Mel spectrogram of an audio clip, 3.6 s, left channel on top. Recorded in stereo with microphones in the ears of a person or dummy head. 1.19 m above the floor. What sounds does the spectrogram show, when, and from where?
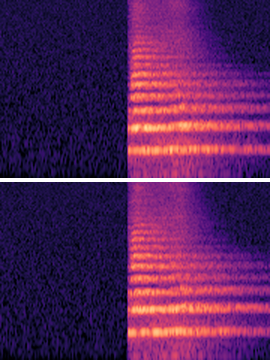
1.7 s a cat meowing: 15° right (ahead or behind), 1.0 m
